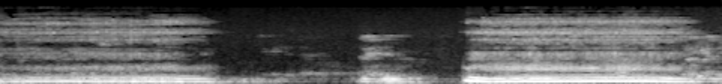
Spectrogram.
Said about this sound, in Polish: jak myślisz, kto tak chrapnął? Kobieta. Kobieta! Brawo! Paweł nagrał swoją żonę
